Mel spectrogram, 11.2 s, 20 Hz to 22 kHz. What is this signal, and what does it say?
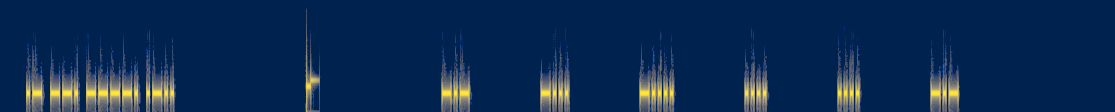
Morse code, heard as a keyed tone, about 42 wpm, spaced as for 15 wpm, 700 Hz. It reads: AG9L KB6HHK
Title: USA Call Signs - 8x Character Spacing - 40wpm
